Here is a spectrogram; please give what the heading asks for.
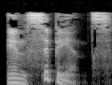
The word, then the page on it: insipience: British English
